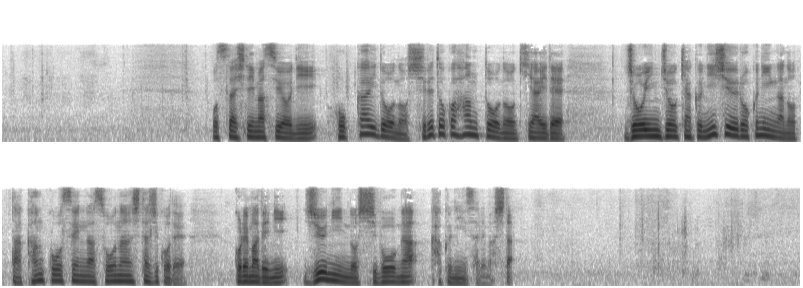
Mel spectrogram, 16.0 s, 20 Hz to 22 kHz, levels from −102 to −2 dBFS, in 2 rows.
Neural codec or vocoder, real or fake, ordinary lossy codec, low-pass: none; real; AAC, 48 kbps; 7.2 kHz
